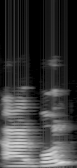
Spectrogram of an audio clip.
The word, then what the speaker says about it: árbol: Então, aqui a minha sílaba forte aqui, árbol, que é árvore, né? É a penúltima, né? Ó, última, penúltima. E aí, aqui, a penúltima, ela é forte.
